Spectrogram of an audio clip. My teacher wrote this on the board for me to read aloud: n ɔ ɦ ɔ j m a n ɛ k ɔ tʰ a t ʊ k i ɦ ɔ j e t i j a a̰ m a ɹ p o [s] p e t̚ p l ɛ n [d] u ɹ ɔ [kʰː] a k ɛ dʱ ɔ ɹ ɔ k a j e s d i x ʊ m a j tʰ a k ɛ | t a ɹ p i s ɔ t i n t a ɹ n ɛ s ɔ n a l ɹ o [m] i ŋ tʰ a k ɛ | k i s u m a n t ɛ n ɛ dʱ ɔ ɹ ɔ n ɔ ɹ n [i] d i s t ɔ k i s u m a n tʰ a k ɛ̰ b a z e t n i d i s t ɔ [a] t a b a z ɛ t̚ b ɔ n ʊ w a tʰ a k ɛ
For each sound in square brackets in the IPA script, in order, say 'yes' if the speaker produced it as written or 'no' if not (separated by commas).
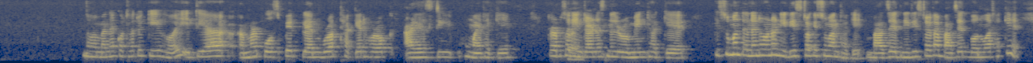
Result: yes, no, no, yes, yes, no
